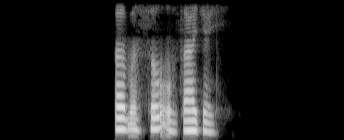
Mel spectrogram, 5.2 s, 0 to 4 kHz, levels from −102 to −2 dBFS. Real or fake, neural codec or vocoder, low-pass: real; none; 3.6 kHz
